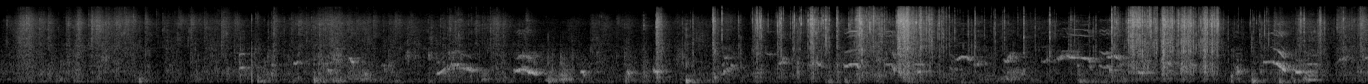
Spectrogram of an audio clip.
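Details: Puppies indoors near a box, giving many short, high squeaky whimpers and yelps, some bending upward, scattered irregularly and growing busier toward the end, over constant crinkling and rustling.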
